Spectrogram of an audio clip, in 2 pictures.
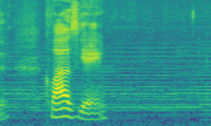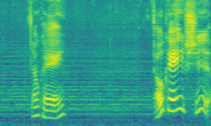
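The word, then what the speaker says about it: Klaasje: Clausier Amandu. Clausier. Okay. I have not been able to pronounce her name at all. I'm so glad she pronounced it. Clazier.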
